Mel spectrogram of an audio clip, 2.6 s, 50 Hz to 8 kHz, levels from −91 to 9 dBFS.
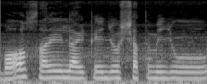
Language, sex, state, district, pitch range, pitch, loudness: Hindi, female, Punjab, Kapurthala, 185-195 Hz, 185 Hz, -18 LUFS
